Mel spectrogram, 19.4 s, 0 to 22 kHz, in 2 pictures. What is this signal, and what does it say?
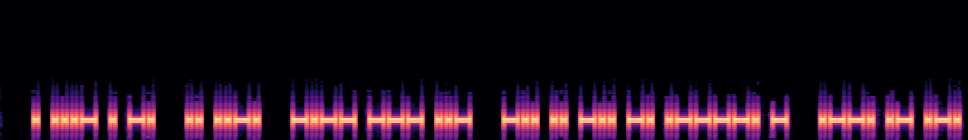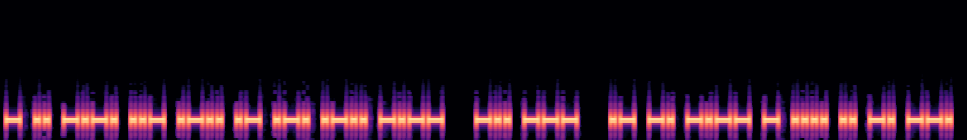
Morse code, heard as a keyed tone, about 25 wpm, 600 Hz. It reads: EVEN IF YOU DIDN'T PARTICULARLY DO ANYTHING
